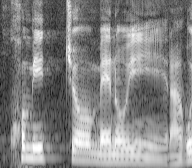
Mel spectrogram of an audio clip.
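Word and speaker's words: κομιζόμενοι: 읽으면은 코미쪼메노이라고 읽는 단어입니다.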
